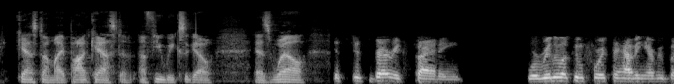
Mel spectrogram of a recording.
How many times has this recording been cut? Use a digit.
1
